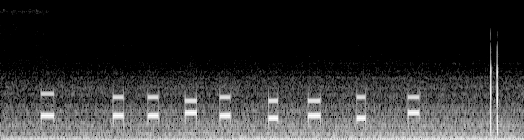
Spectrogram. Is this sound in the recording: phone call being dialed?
yes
